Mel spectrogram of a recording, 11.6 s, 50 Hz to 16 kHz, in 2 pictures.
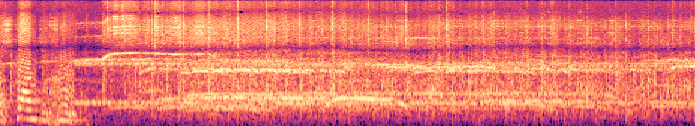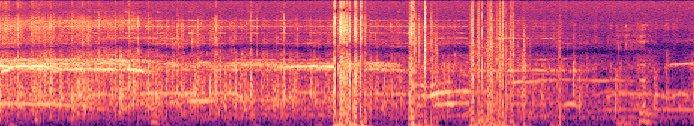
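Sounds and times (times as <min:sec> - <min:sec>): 
large crowd applauding: 0:00.0 - 0:11.5
speech: 0:00.2 - 0:01.0
whistles: 0:00.5 - 0:02.3, 0:05.4 - 0:09.3, 0:10.0 - 0:11.5.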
